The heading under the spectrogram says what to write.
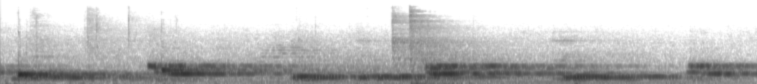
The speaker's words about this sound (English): Well, and here we have the vibrations actually in the chimes. Let's hear.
